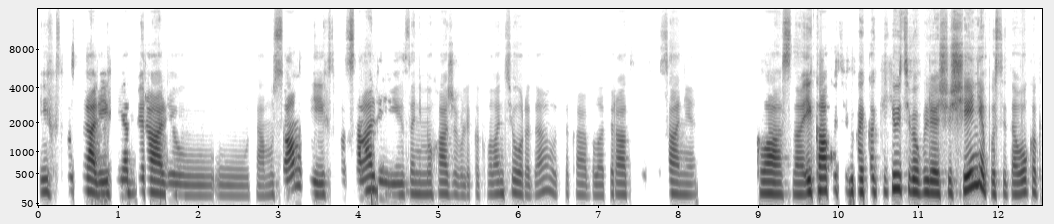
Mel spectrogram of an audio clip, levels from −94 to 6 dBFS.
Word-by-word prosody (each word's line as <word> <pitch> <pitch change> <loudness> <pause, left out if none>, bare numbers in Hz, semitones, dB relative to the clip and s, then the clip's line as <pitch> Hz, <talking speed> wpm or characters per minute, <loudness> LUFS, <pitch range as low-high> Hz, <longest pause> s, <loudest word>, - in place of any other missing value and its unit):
Их 195 -2 -5
спасали, 210 - 0
их 175 -2 -2
не 195 - -8
отбирали 185 -3 0
у 150 -1 -14
у, 145 - -20
там, 145 0 -16
у - - -14
самки, 195 - 0
их 165 -2 -5
спасали, 190 +4 -3
и 160 -2 -7
за 175 +2 -12
ними 170 0 -9
ухаживали 165 -2 -10
как 155 0 -27
волонтёры, 170 -1 -9
да? 180 +8 -14
Вот 185 -6 -16
такая 160 -1 -17
была 155 +1 -16
операция 165 +1 -10 0.3
спасения. 165 - -10 0.7
Классно. 170 -2 +1
И 195 +3 +7
как 215 +2 +5
у - - -8
тебя 195 -2 -5
ка 200 -1 +1 0.2
какие 210 +4 +2
у - - +6
тебя 210 -4 +3
были 190 0 +2
ощущения 190 - +6
после 175 -1 -8
того, 170 +3 -2
как 190 -1 -9
175 Hz, 180 wpm, -23 LUFS, 160-195 Hz, 0.7 s, И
